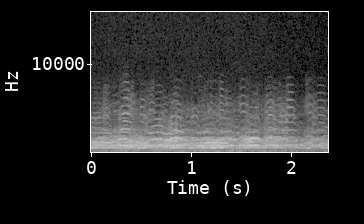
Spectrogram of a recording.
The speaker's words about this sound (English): The syncopated honks of Canada geese are among nature's definitive heralds of autumn migration. As V-shaped flocks of geese fly south, millions of Canada geese migrate each year.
